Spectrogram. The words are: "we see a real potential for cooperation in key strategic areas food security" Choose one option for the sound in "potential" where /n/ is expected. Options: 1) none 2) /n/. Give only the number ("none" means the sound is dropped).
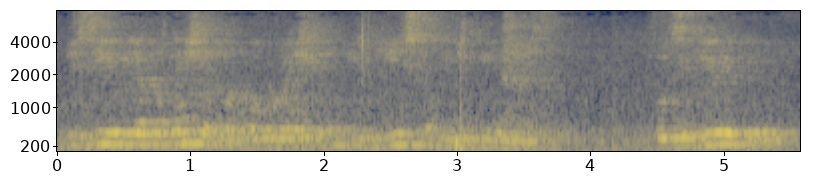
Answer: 1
